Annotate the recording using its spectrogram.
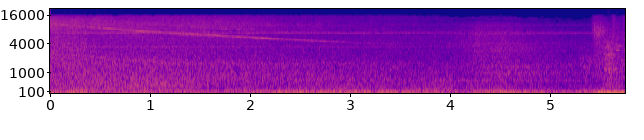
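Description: A large machine's engines hum as it flies.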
